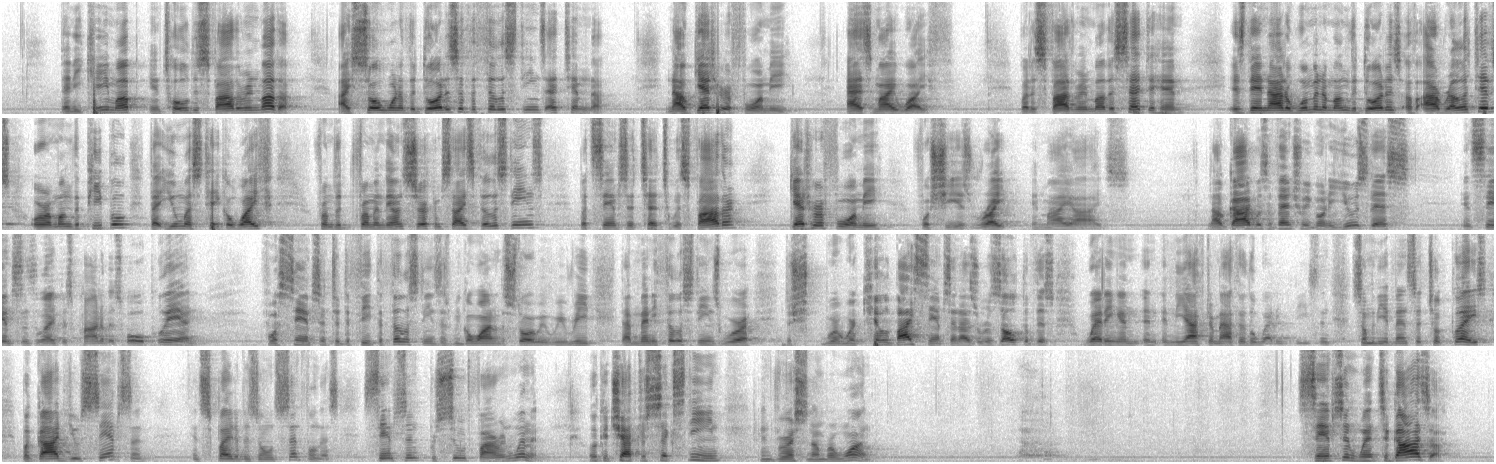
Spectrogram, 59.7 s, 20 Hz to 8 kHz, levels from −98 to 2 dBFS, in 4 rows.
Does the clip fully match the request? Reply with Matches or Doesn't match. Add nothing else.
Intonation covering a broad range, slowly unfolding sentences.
Doesn't match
